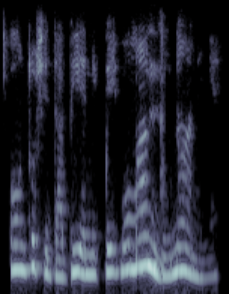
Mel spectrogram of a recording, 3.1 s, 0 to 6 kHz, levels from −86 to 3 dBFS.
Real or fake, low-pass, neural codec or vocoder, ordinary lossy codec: real; 5.4 kHz; none; Opus, 32 kbps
